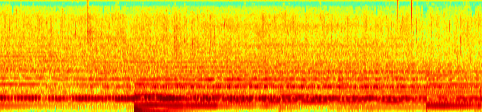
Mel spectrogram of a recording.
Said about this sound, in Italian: Rannicchiata nel fondo di uno stagno, ascolto la pioggia cadere.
